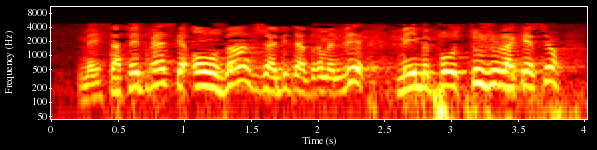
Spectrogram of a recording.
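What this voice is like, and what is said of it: Non-local French accent. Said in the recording (French): “quand j'ouvre ma bouche ici à Drummondville, le monde me demande souvent, mais d'où est-ce que tu viens? ... Tu n'es pas d'ici, hein? Pourquoi? Parce que j'ai un accent.”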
